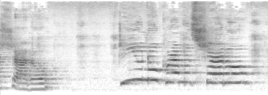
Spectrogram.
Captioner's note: teeth scraping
